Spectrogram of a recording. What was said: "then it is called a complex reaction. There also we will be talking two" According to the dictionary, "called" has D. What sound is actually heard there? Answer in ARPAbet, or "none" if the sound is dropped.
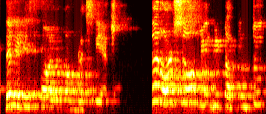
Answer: none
